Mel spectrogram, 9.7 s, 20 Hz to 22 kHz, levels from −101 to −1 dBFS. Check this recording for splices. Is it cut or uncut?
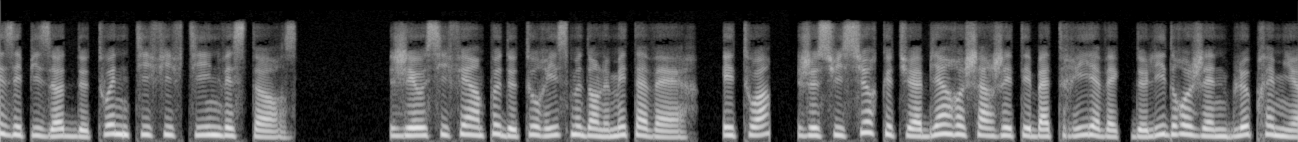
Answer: cut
